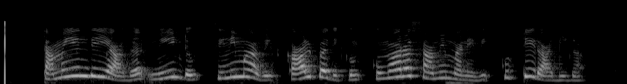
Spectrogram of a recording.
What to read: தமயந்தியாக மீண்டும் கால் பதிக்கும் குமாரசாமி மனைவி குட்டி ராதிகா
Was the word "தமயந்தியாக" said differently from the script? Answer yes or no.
no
